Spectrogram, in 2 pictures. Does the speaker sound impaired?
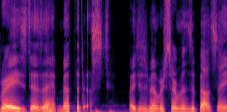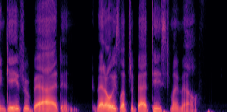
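Yes: multiple system atrophy; diagnosed 2015 after six doctors, about four years, lungs and muscles atrophying; bedbound since shortly after Christmas, about four years since onset, planning medical aid in dying; brain does not signal breathing, must consciously blink, still talking, expects to lose voice.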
